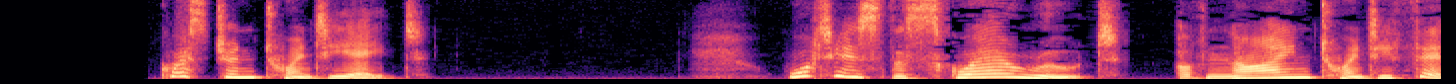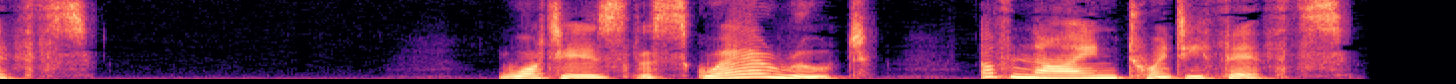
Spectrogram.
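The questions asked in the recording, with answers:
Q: What is the square root of 9/25?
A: 3/5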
